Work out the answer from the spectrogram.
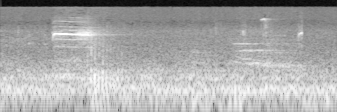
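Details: A chickadee at Ipswich River Wildlife Sanctuary, where the birds follow walkers along the trails and take seeds from open palms, gives one clear, high, slightly wavering whistled note, then a few faint, thin tones over quiet hiss.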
